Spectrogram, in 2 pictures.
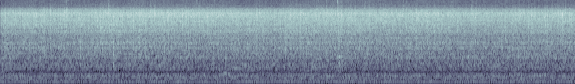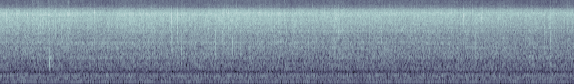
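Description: Shredded cabbage and smoked ribs frying in a nonstick pan, a steady sizzle, turned now and then with a wooden spatula.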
